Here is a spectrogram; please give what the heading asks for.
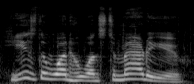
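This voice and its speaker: A woman's voice: mid-range voice, sing-song, fairly quick, vocal fry. Woman acting a grumpy, sarcastic ogre. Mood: annoyed, blunt. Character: grumpy, sarcastic male ogre, reluctant rescuer.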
